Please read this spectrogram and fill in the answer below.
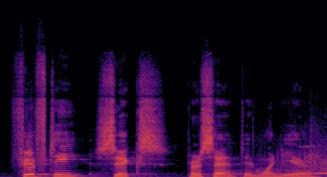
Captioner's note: applause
